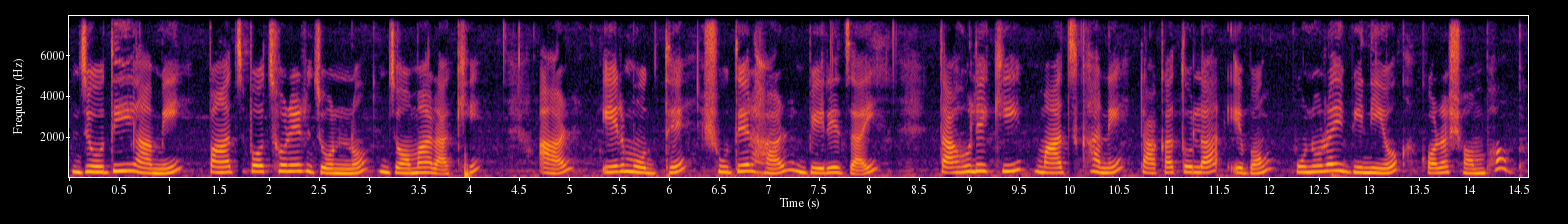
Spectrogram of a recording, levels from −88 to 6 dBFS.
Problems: background sounds at intervals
